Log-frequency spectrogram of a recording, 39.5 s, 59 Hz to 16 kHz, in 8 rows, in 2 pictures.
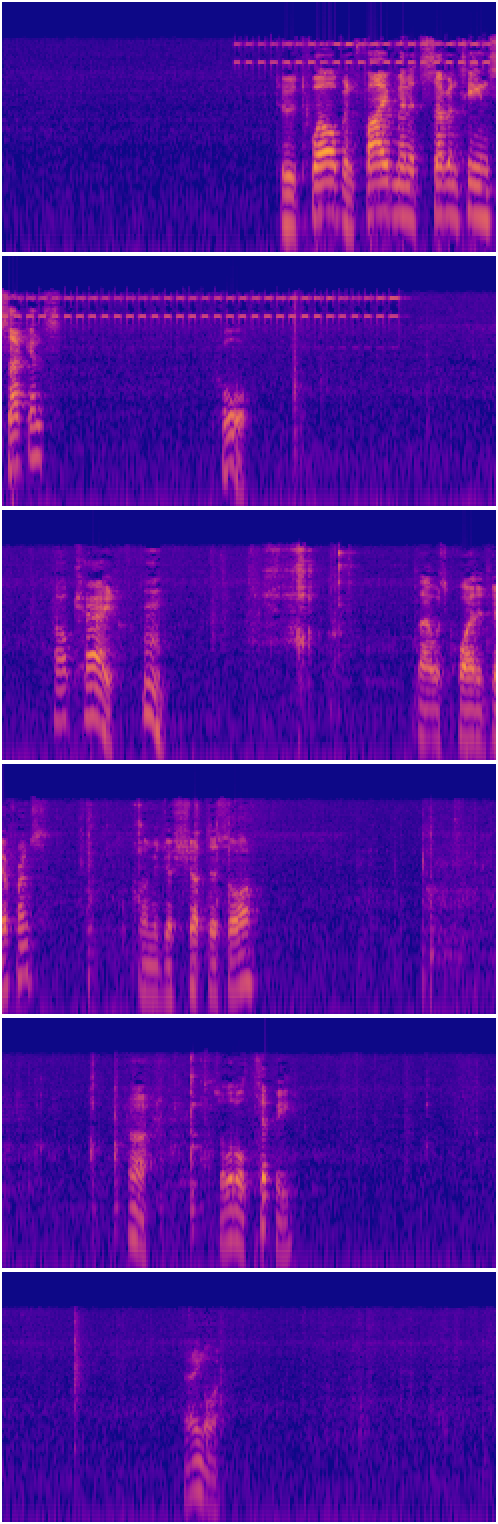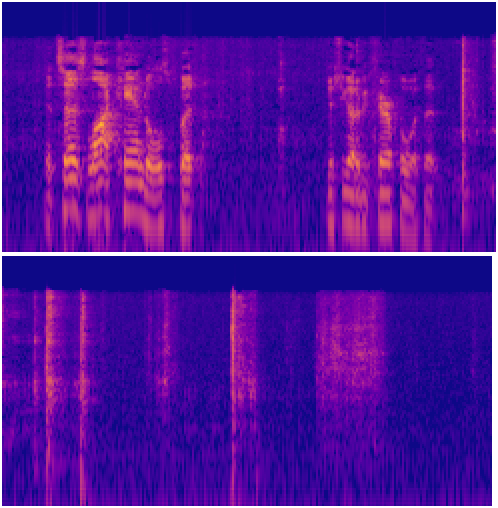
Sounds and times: Boiling: 0.0 - 37.8
Speech: 2.8 - 5.5, 10.4 - 11.6, 14.0 - 15.3, 16.2 - 17.4, 21.0 - 21.3, 21.9 - 22.8, 26.5 - 27.0, 30.0 - 31.7, 32.9 - 34.0.

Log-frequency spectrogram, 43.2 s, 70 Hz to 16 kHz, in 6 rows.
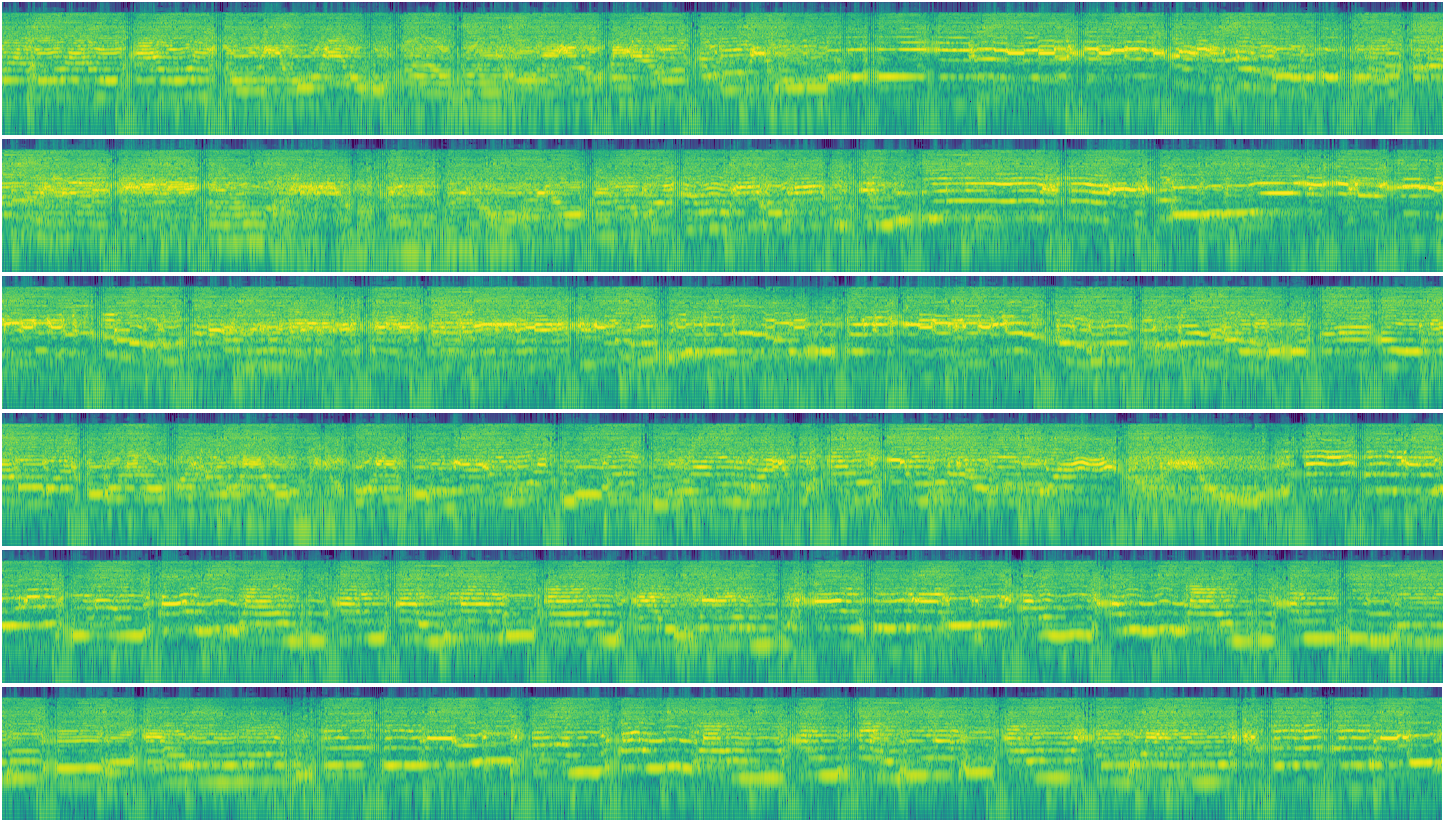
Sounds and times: Music: 0.0 - 43.2.

